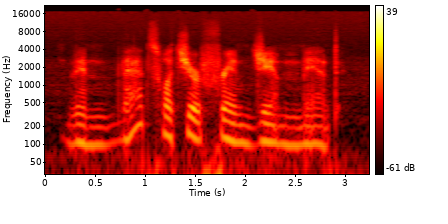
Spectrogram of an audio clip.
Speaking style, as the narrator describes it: I said slowly

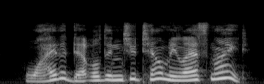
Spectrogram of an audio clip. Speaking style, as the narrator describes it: he said

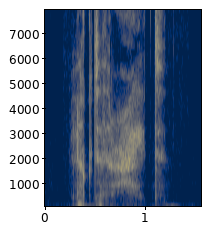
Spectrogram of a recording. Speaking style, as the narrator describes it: Aglaya said to her obstinately silent cavalier in a quick half-whisper

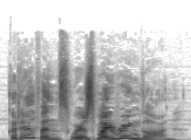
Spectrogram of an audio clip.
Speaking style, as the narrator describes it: exclaimed with a violent impulse of surprise

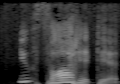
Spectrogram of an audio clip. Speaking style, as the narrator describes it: said the old lady, soothingly

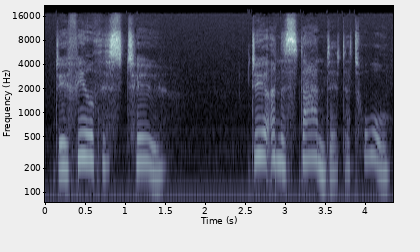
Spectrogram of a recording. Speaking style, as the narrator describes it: he wanted to murmur

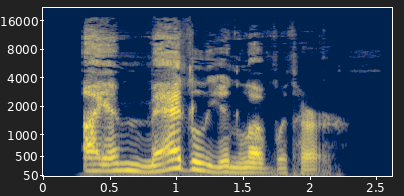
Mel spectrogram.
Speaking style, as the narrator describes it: cried the old man, all animated of a sudden

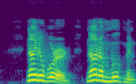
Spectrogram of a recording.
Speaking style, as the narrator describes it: cried Raskolnikov

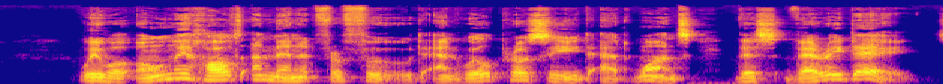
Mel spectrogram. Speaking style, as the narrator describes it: said the officer

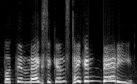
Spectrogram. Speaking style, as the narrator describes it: he shrieked, tearing his scanty locks

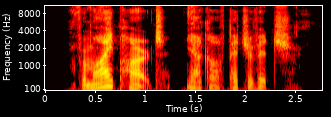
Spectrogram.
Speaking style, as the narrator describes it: our hero answered warmly

